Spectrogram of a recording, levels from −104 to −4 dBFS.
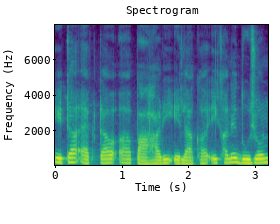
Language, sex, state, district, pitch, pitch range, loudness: Bengali, female, West Bengal, Purulia, 205 Hz, 190-215 Hz, -16 LUFS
